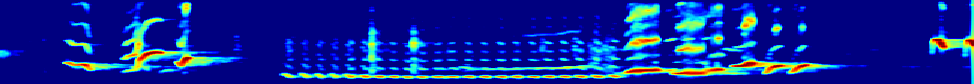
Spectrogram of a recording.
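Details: Morning song of a white-rumped shama, played to get other shamas singing: a long fast trill of repeated mellow notes, about three per second, followed by rich rising and falling whistles.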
